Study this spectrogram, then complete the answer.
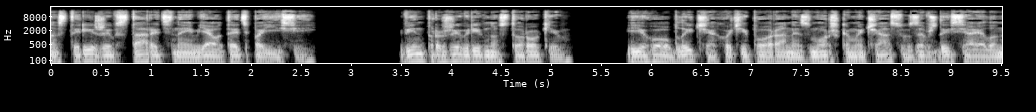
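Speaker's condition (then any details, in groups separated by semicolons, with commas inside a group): No condition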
